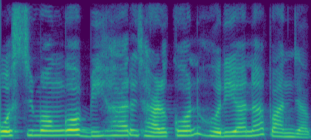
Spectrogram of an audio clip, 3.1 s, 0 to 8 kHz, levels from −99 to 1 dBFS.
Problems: background sounds at intervals, background conversations at intervals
